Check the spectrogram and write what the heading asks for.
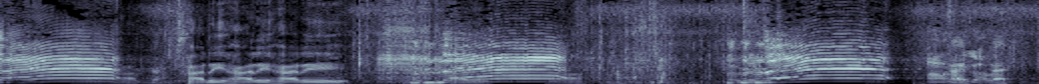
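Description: Goats bleating over and over, with three long, loud calls: one at the start, one in the middle and one near the end.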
